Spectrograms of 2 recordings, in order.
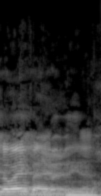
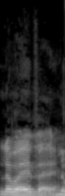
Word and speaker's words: Loewe: The one designer I like really recently is Lawi. Lawi? – Yeah. Loewe. – Oh, man. How you say it? – Loewe.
